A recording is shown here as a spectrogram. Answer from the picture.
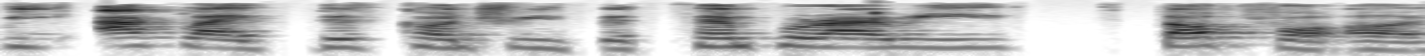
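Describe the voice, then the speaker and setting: A woman speaks at medium pitch with a Nigerian accent. Her intonation stays fairly even. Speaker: video host. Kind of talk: casual chat.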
